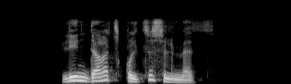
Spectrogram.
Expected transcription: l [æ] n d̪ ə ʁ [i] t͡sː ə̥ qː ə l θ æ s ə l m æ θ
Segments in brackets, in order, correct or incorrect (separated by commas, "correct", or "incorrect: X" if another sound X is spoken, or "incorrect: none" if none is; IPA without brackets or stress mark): incorrect: i, incorrect: æ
